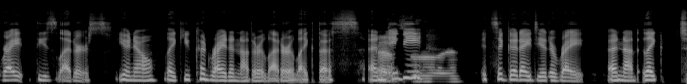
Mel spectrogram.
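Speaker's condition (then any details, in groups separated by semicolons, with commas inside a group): No condition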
